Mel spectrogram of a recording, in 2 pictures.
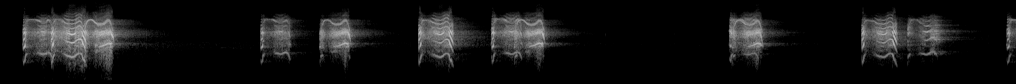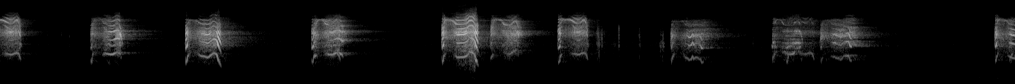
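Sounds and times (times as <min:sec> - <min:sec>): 
Strix aluco chicks calling: 0:00.2 - 0:01.4, 0:02.6 - 0:05.6, 0:07.3 - 0:07.8, 0:08.6 - 0:10.5, 0:11.1 - 0:12.5, 0:13.3 - 0:13.8, 0:14.6 - 0:16.2, 0:16.8 - 0:19.0.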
